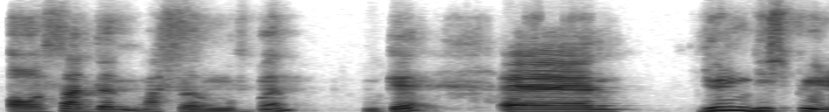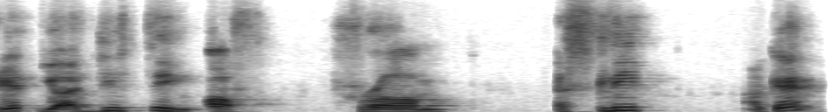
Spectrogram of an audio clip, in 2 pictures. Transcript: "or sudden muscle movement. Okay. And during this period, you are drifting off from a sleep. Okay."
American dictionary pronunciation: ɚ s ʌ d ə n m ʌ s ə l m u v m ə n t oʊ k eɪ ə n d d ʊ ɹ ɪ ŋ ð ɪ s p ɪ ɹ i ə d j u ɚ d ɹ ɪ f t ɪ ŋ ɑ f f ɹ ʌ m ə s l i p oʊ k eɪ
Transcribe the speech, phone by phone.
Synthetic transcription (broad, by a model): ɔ s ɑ d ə n m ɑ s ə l m u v m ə n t oʊ k eɪ ə n d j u ɹ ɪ ŋ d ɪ s p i ɹ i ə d j u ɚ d ɪ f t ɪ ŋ ɑ f f ɹ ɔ m ə s l i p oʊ k eɪ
